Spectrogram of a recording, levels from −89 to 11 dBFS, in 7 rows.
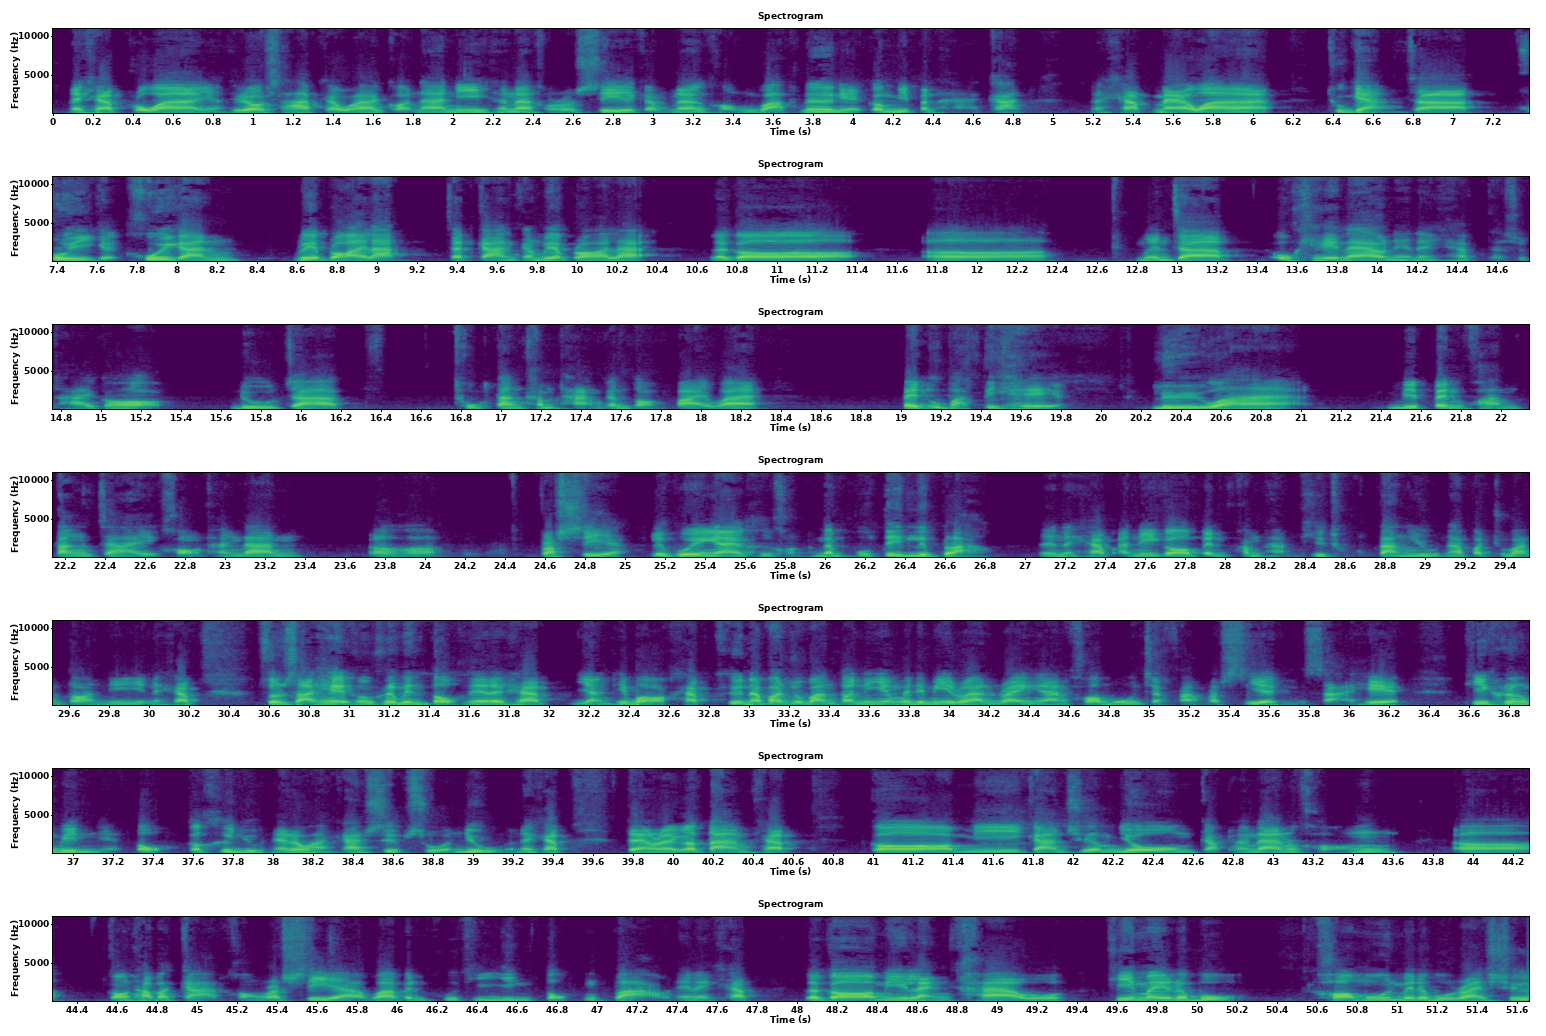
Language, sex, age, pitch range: Thai, male, 20-39, 115-145 Hz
